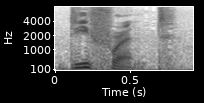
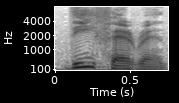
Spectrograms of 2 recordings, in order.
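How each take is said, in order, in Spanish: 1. La vocal después de la f se omite. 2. La vocal después de la f se pronuncia. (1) "La E después de la F no se pronuncia; así se pronuncia" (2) "No vas a decir different, different, porque así no lo hacen"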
